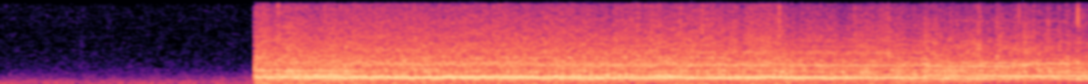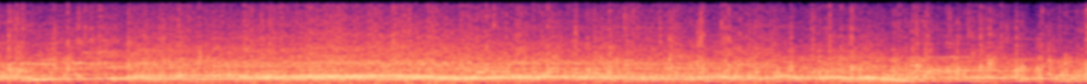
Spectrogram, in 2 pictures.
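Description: A large audience cheering, whooping and applauding, cutting in suddenly about a second in, with many long held shouts overlapping throughout.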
